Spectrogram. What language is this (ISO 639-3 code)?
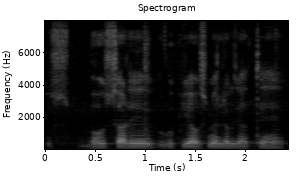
hin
